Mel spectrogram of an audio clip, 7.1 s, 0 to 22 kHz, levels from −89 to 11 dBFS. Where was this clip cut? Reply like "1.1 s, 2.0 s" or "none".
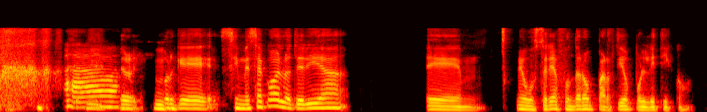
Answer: none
